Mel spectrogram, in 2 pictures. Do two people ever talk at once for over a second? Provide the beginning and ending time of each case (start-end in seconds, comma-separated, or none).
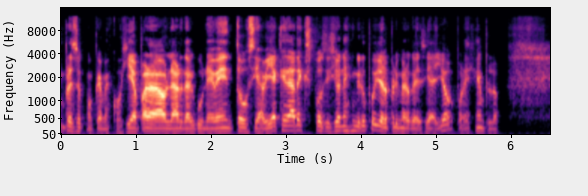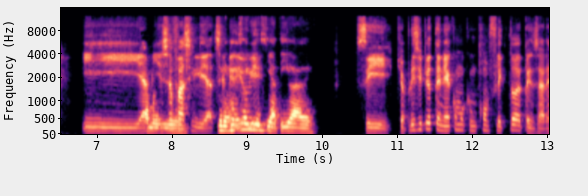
7.5-9.2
